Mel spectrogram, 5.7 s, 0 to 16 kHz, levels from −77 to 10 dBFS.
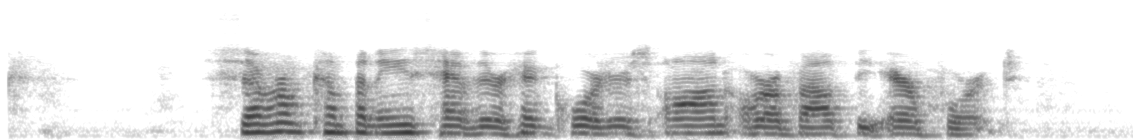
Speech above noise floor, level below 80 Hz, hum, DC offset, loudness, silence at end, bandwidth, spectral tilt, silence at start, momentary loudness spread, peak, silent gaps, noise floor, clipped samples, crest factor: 44 dB; -66 dBFS; none; under 0.1%; -19 LUFS; 0.6 s; 4.4 kHz; -9.5 dB/octave; 1.1 s; 5 LU; -2 dBFS; none; -63 dBFS; under 0.1%; 18 dB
